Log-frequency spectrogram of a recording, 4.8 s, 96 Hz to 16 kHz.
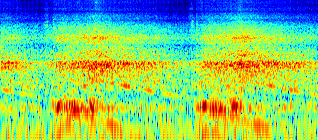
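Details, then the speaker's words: Nissan 280ZX turbo drag car just started on old gas, still smoking heavily: two throttle blips with rising turbo whistle and boost building, but a lumpy, uneven exhaust; owners think it runs on about 5 cylinders, maybe 4. "No, I think we're running on about 5 cylinders, maybe 4. Just want to burn some of the old gas out."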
